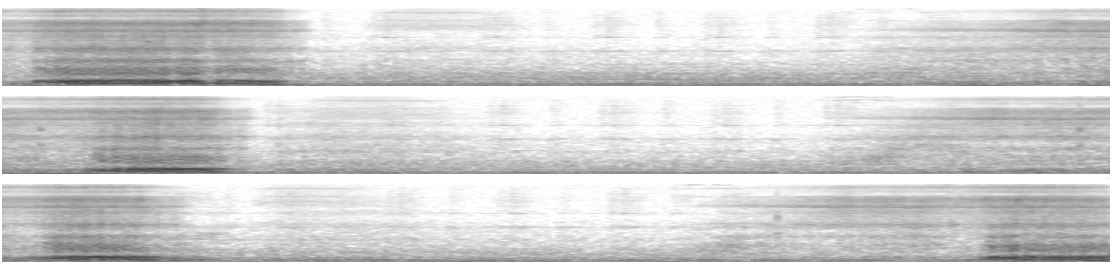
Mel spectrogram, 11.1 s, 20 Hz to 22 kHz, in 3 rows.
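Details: Snoring from a sleeping mother: regular rough snoring breaths about 17 a minute, four rough snores with quiet pauses between them.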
